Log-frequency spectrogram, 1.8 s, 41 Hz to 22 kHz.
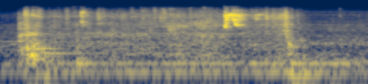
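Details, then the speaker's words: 1978 Mercury Grand Marquis power window motor after a new relay was installed under the dash; a steady electric whir for over a second that stops cleanly, so the window works normally. "Now let's see if I can put the windows up and down. Yeah, it looks like I got success."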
